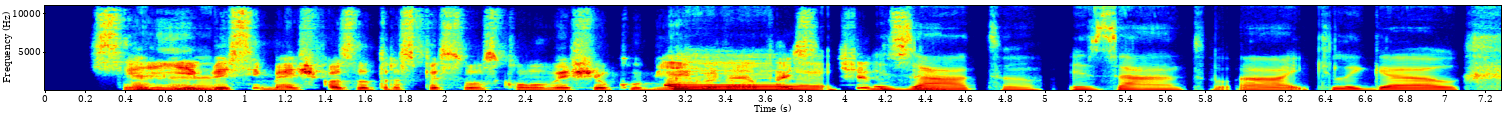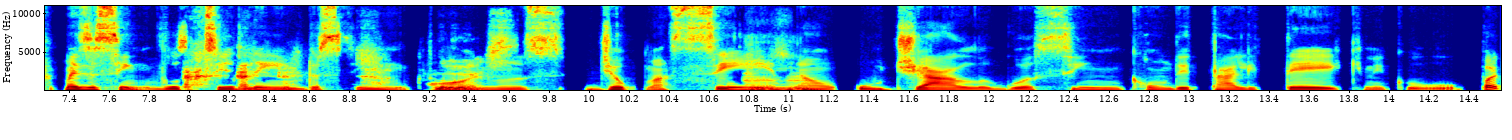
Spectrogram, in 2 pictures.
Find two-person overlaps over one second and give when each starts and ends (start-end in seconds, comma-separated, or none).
3.1-4.5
